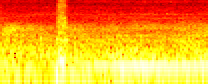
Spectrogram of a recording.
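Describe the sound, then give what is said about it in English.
A refrigerator hum, picked up by a microphone, sets in as a steady, low drone just after a brief click, then holds evenly and quietly in the room with no one talking. “Yeah, I mean, it's picking up fridge noise, but not RF noise.”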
